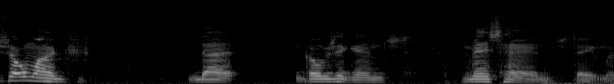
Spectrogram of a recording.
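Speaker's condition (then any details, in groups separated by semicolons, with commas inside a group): Cerebral palsy; speech affected by cerebral palsy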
